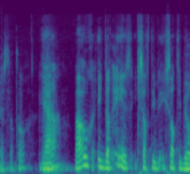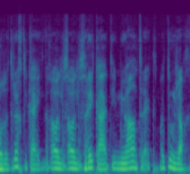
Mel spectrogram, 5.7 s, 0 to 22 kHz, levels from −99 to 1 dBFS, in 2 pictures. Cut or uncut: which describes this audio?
cut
